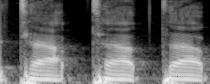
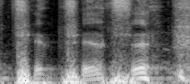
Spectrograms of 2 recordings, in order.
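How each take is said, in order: First: Said in the usual way. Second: Airless little squeaks of tip; breathless squeak. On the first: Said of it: "I was trying to say". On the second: Retold or imitated. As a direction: tip said high and weak with no air. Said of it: "the only thing that came out was".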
